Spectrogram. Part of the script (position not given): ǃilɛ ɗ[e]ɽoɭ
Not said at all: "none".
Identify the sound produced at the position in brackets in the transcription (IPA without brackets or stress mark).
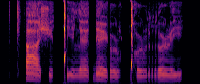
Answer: e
